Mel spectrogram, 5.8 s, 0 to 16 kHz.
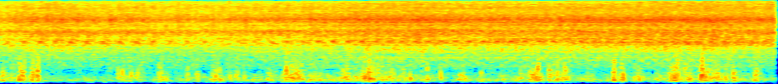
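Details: Unimog 404 first start after new fuse boards and a rewire: steady idle with even, soft pulses about twice a second over a light hiss; runs smooth, normal healthy idle.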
